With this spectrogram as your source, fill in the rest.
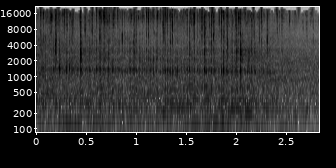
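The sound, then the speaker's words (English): Water pours in a steady gush onto a cup with a lid on it, splashing and hissing continuously for a few seconds with no voices; the lid keeps the water out so the cup cannot be filled. “Except that, what happens when you're trying to fill your cup up that bit more? You can't.”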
